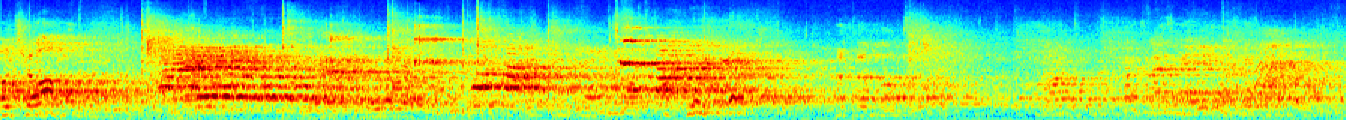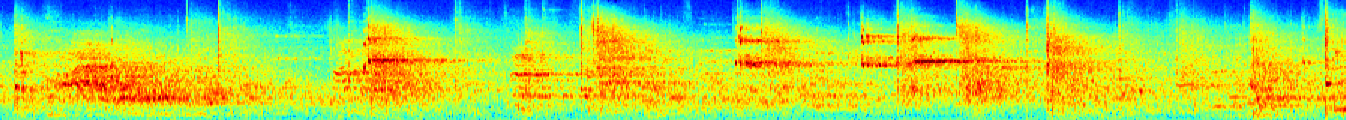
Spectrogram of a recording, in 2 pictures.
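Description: Rackets strike a shuttlecock in quick rallies, echoing in a large hall.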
